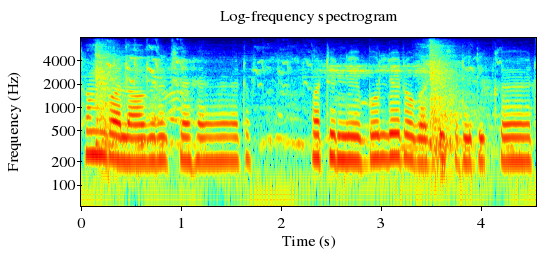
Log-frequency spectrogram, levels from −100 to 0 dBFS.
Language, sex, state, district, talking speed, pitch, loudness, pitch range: Rajasthani, female, Rajasthan, Churu, 145 wpm, 210 Hz, -16 LUFS, 205-225 Hz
